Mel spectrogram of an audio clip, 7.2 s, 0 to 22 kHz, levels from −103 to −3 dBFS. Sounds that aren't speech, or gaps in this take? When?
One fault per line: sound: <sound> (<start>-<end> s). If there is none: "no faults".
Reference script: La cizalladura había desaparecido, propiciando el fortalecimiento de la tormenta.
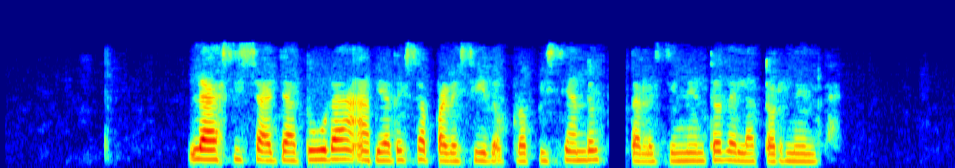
sound: dropout (4.6-4.7 s)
